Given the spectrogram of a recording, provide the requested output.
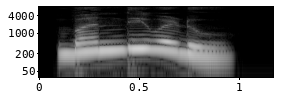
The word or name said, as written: ಬಂದಿವಿಡಿ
